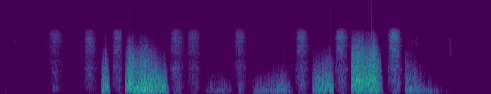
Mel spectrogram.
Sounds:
Sniff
